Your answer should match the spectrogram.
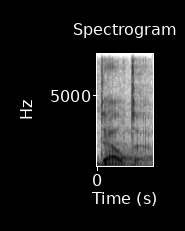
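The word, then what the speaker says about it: Δ: letter delta it's this triangle here and it's pronounced delta okay so what we can do is shorten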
